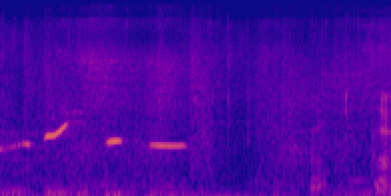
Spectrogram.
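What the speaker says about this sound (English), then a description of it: "I whistle a lot, yeah." A man whistles a few short notes close by, a quick rising chirp followed by two brief held tones, then fades into quiet room noise.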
